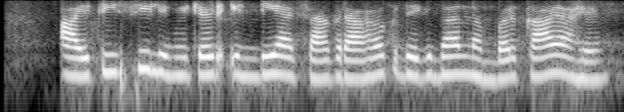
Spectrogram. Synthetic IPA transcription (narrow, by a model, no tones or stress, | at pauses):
ajʈisiːlimiʈeɽiɳɖijat͡saɡɾaɦəkd̪eɡʰʱbʱalnəmbəɾkajaɦe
